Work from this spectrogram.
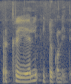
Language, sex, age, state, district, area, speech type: Kannada, male, 18-30, Karnataka, Tumkur, rural, spontaneous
